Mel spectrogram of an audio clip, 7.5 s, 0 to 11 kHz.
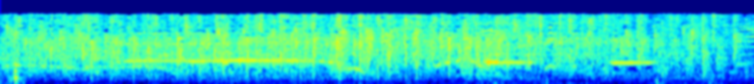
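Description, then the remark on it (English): An audience bursts into steady applause for an award winner at the 2017 WCHL Health Issue Challenge in Chapel Hill, dense clapping from many hands that holds at an even level for several seconds, with a few faint voices and whoops mixed into the crowd noise. “Everybody, let's have a grand applause”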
